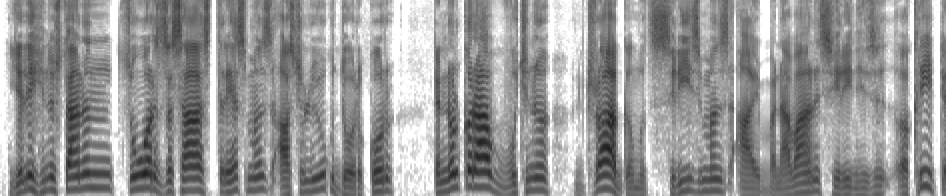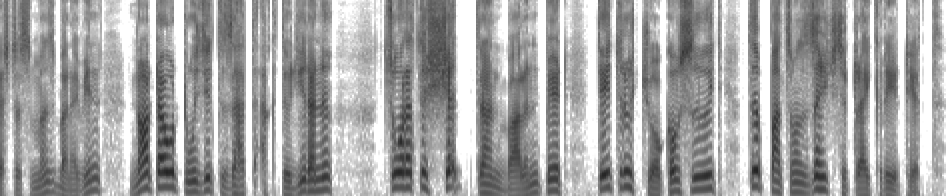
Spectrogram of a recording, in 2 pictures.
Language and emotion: Kashmiri, neutral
